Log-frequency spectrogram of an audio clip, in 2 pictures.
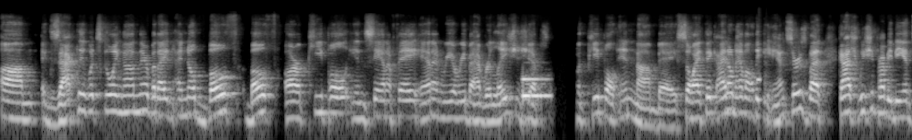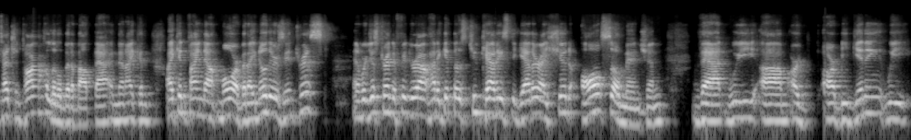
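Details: Adult male speaker; normal speech.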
